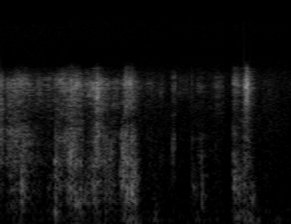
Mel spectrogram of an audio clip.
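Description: Faint scratchy strokes against paper, several in the first second and another near the end, typical of handling or writing on lecture notes.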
